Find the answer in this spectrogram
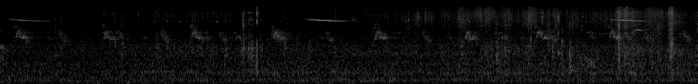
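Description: Outdoor ambience with three short, thin, high whistles falling in pitch, about three seconds apart, over scattered small chirps and ticks, typical of birds calling.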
